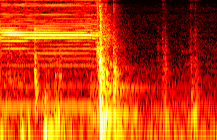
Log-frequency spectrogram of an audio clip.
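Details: Old Scania airfield refuelling tanker, out of gear on jump pack and added batteries, non-running: a steady shrill warning buzz for about a second cuts off with a clunk as the key turns while cranking; engine doesn't fire, safety cutoff suspected.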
